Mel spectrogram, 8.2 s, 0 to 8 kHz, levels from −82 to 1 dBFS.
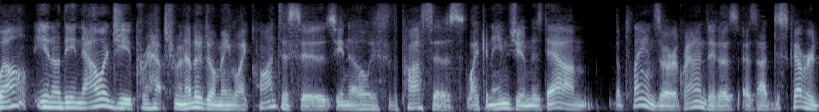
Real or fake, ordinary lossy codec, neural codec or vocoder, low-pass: fake; MP3, 48 kbps; codec, 16 kHz, 1 kbps, X-Codec, HuBERT features, trained on general audio; 7.2 kHz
